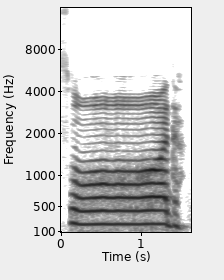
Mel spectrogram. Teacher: सद जुबान की नोक और दोनों दांतों के अंदरूनी किनारे से लगे तो सद अदा होता है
